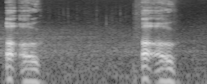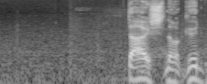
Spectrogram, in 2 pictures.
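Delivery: ordinary talk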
